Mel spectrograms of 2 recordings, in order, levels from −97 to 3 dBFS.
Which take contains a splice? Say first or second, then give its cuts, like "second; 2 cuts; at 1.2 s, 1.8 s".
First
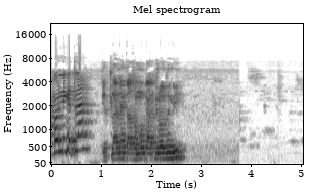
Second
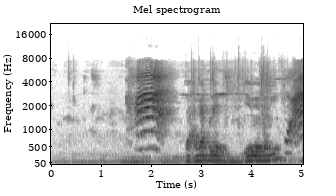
first; 1 cut; at 3.8 s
